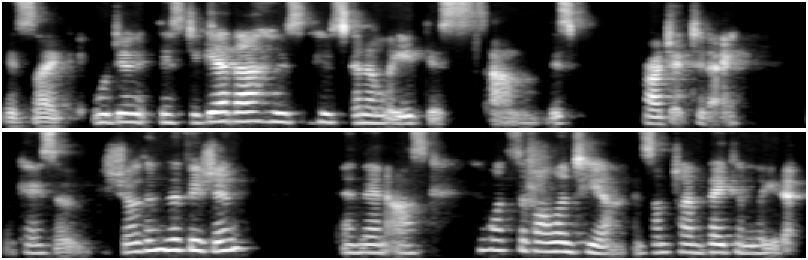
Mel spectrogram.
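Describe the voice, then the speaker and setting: A woman's voice: medium pitch, normal speed, low-quality recording. A woman from Australia, hosting and talking casually as a spiritual coach, acting out family dialogue in a chatty way. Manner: chatty, acts out family dialogue in lively voices. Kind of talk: casual teaching talk.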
